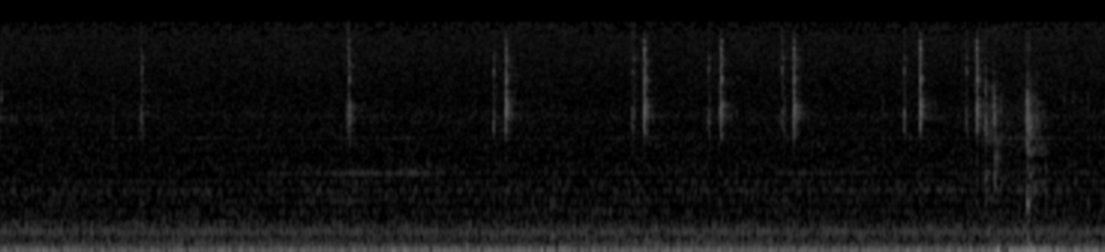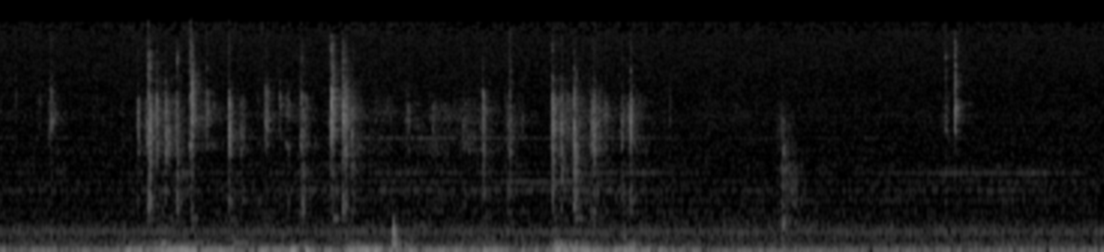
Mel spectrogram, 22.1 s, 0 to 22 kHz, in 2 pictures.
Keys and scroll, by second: 16.4 ctrl+F5.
